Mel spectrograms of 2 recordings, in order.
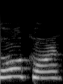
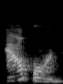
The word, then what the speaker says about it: Alcorn: I learned um that you pronounce Alcorn State all good all the time always all corn that's it and everyone goes on TV and they're like Alcorn Alcorn I know Yep this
